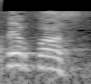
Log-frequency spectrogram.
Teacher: فإن الراء تفخم لمكان حرف الاستعلاء الذي بعدها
